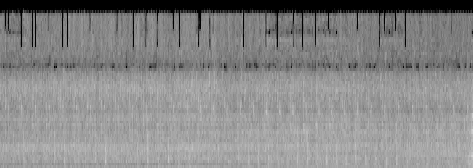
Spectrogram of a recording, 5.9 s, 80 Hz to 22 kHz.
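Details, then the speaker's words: 1994 Land Rover Discovery (D1), idling: deep hum with an uneven knocking rhythm about three per second, oddly resonating; owner thinks it comes from the transmission, possibly flywheel/flex plate or a backed-out bolt; unconfirmed knocking at idle. "let me fire it up and take another listen to that is such an oddly resonating rotation Awards internet definitely sounds it's coming from the transmission"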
